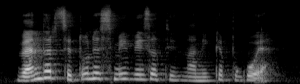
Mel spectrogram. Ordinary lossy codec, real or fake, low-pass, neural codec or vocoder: none; real; 19.8 kHz; none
